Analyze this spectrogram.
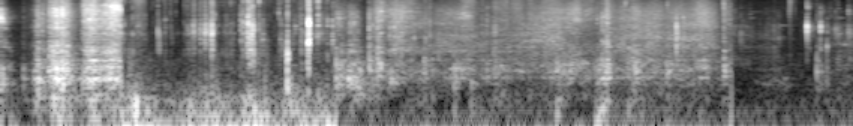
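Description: Cardboard shipping box being opened by hand, its taped flaps pulled up and folded back: irregular rustling and scraping of cardboard with a run of sharp snaps in the first couple of seconds, softer afterwards.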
